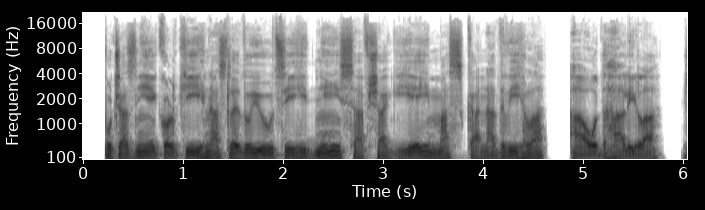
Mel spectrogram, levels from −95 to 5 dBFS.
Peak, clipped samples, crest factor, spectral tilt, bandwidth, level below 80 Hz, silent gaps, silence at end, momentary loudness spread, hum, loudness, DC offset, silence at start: -2 dBFS; under 0.1%; 14 dB; -5.5 dB/octave; 19 kHz; -30 dBFS; 4.68-4.86 s, 5.84-5.98 s; 0 s; 6 LU; none; -15 LUFS; under 0.1%; 0.2 s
